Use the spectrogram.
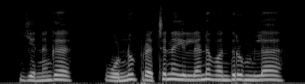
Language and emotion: Tamil, fearful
